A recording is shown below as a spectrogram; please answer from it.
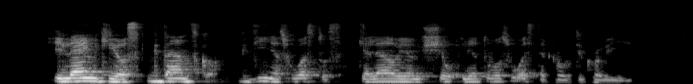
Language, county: Lithuanian, Vilnius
